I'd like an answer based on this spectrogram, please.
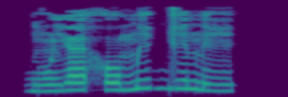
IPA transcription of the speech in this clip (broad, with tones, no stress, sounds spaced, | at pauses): ɡ ũ˨ j ɛ˧ h o˧ m i˦ ɡ i˦ n i˧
